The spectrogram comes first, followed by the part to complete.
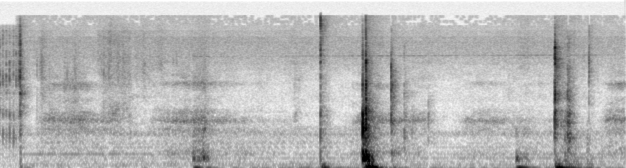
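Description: A carving knife taking a few short cuts into a wooden spoon blank: scattered sharp clicks and light knocks between quiet gaps, the loudest a little under four seconds in.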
